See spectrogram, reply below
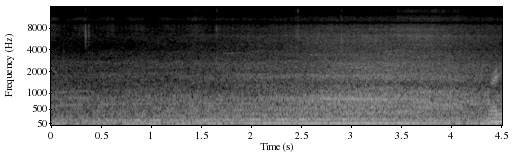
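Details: Steady wind buffeting and a low engine rumble, with faint murmured speech in the background; no animal voices stand out.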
